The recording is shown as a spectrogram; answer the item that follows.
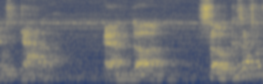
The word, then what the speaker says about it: Data: Is the character Data or Data?" And Gene said, "Let's set a rule right now. Whoever says the thing first, that's the way it's pronounced." And so I became Data that day.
